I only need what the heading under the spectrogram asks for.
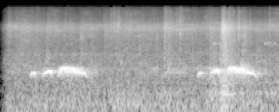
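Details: Caged male spotted dove of large build, kept six years, northern type with red eyes, singing in the giọng thổ style: two deep, hollow coo phrases about two and a half seconds apart, each rising slightly then falling away.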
